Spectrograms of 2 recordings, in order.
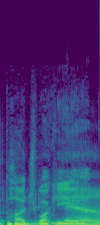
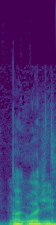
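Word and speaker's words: Pukwudgie: That reminds me more of the Pudgewucky. Was it Pudgewucky? Am I always pronouncing that right? Puckwudgie. Close enough.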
